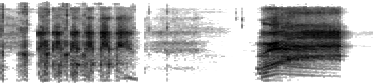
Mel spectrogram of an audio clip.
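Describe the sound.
A person lets out a loud, drawn-out imitation roar, a voiced growl that rises in pitch and lasts about a second. Brief speech-like vocalizing comes before it, then a quiet pause.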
